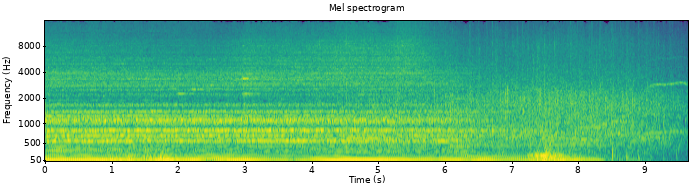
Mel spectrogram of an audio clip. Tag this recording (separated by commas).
Gospel music, Music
